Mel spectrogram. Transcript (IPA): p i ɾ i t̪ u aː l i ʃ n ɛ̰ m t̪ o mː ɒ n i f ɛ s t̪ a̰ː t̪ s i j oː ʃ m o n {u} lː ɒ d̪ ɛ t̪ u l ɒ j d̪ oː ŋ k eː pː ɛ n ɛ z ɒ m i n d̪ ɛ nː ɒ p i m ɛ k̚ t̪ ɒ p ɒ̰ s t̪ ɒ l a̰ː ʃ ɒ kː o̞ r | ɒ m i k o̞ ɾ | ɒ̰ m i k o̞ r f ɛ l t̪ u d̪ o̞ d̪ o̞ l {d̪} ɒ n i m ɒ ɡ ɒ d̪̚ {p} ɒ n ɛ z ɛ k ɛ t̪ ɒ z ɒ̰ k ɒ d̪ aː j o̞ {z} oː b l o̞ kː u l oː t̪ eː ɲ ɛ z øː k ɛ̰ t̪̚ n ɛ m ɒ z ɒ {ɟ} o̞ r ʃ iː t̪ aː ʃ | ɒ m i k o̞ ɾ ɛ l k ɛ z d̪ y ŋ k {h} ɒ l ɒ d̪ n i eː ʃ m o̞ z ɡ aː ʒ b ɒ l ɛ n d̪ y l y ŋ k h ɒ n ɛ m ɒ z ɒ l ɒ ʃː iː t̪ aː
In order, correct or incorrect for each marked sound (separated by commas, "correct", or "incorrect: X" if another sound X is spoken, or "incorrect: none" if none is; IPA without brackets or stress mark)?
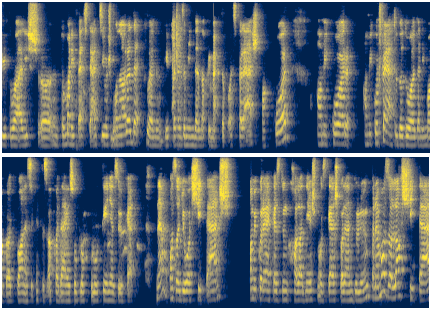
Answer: incorrect: ɒ, correct, incorrect: b, correct, correct, correct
